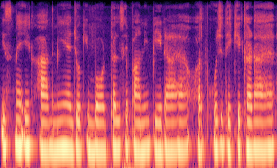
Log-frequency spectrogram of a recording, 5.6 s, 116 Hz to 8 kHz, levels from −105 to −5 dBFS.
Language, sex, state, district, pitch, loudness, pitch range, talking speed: Hindi, female, Jharkhand, Deoghar, 185 Hz, -15 LUFS, 185-195 Hz, 170 wpm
